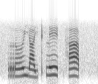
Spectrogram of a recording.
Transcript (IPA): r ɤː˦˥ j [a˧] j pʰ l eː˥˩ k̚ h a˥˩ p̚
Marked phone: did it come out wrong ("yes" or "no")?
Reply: no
